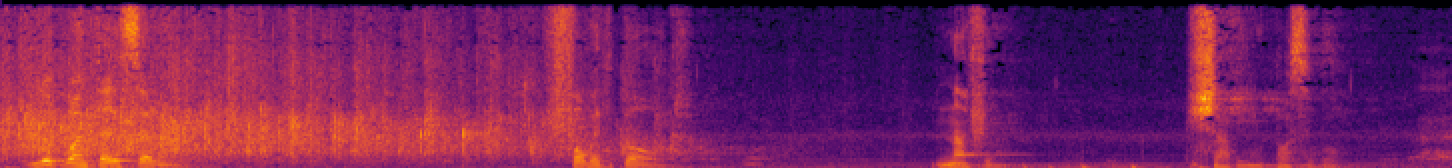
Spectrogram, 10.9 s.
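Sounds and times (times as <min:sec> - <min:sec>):
audience clapping: 0:00.0 - 0:05.3
speech: 0:00.2 - 0:01.5, 0:04.3 - 0:05.2, 0:07.0 - 0:07.6, 0:08.9 - 0:10.1.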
